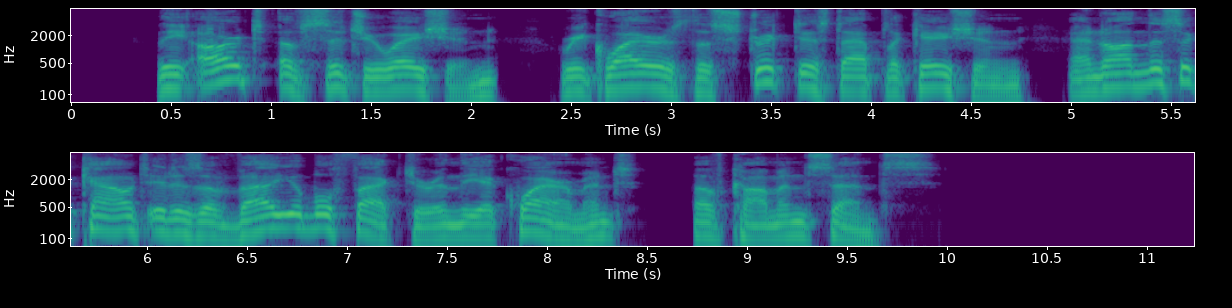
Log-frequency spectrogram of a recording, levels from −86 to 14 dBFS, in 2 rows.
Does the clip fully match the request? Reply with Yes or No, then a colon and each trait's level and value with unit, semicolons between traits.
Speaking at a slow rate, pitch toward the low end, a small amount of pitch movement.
No: slow, 125 wpm; low, 125 Hz; wide, 5.5 semitones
